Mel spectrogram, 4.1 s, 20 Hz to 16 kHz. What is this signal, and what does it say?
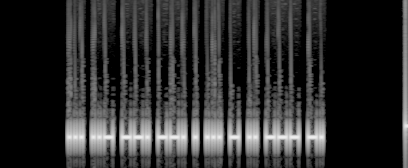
Morse code, heard as a keyed tone, about 40 wpm, 700 Hz. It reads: SUGGESTION
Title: Sentences from Top 1600 Words - New Word Drill Alt - 40wpm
